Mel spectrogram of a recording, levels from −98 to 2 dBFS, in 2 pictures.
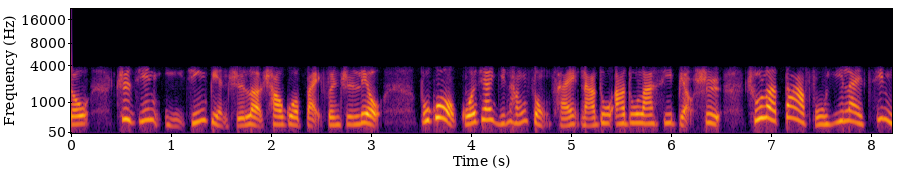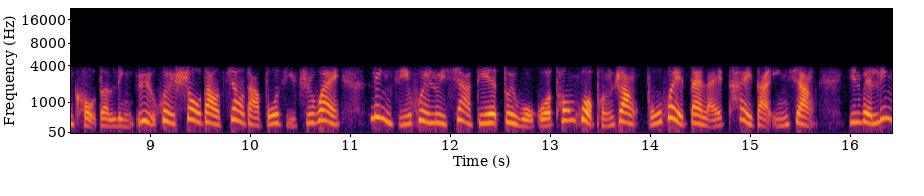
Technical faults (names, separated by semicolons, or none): none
